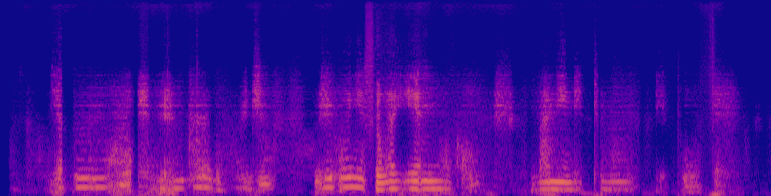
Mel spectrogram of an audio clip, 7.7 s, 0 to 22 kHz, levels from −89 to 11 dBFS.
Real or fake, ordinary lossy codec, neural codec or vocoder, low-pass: fake; none; codec, 44.1 kHz, 0.9 kbps, DAC; none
